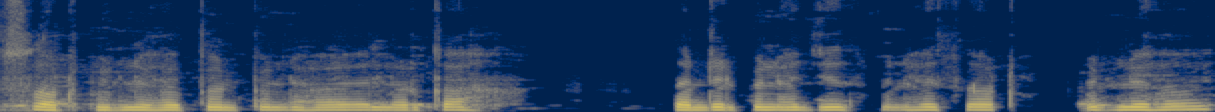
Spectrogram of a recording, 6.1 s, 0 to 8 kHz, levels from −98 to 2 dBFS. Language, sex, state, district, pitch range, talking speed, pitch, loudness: Maithili, female, Bihar, Samastipur, 180-195 Hz, 150 wpm, 185 Hz, -23 LUFS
